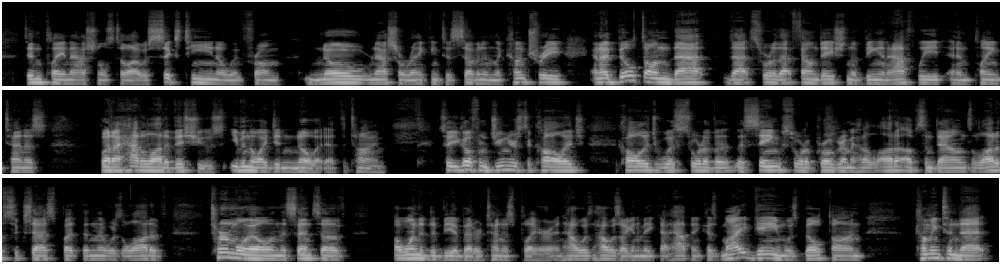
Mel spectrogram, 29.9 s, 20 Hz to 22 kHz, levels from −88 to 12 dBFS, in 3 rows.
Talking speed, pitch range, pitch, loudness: 240 wpm, 120-135 Hz, 125 Hz, -25 LUFS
